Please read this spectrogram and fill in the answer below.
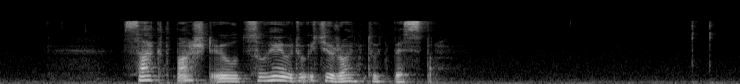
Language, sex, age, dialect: Faroese, female, 61+, Suðurstreymoy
